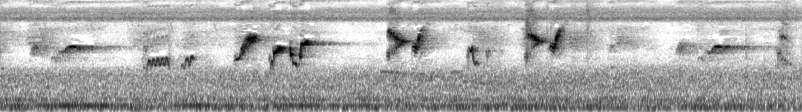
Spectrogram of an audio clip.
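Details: Red-whiskered bulbul, lured in and singing, gives softer scattered chirps and short warbled notes over a faint low hum and a steady high hiss.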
